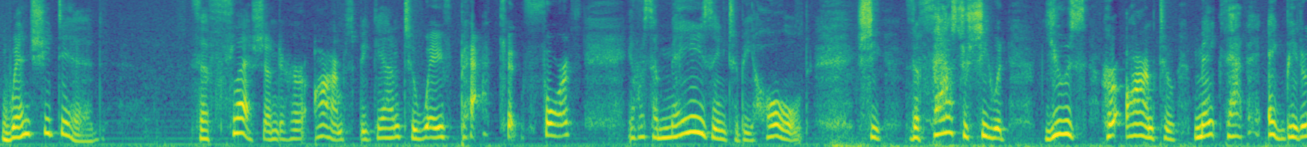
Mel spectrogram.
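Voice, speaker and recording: A woman with an American accent at a fairly slow pace, very wide pitch swings and noticeable background noise. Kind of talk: personal memory storytelling.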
